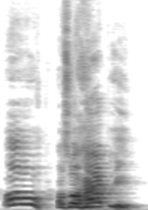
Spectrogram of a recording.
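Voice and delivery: high, loud fake happiness; hammed-up overjoyed squeal; mock delight. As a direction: gush it as put-on good news. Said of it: "you try to play the, the positive card".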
